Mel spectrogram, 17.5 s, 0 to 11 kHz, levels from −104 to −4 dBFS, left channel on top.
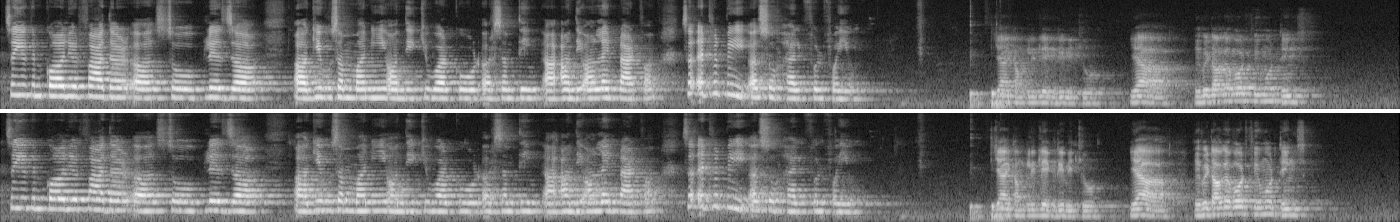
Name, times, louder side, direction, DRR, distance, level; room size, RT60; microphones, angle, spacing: voice 1, 0.1-3.2 3.7-10.7 12.1-12.5, left 4 dB, 45° left, 9 dB, 0.6 m, -19 dB
voice 2, 12.4-13.7 14.1-14.6 14.9-16.3, right 3 dB, 55° right, 7 dB, 0.9 m, -26 dB
15.5 x 9.0 x 3.2 m, 1.4 s
head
